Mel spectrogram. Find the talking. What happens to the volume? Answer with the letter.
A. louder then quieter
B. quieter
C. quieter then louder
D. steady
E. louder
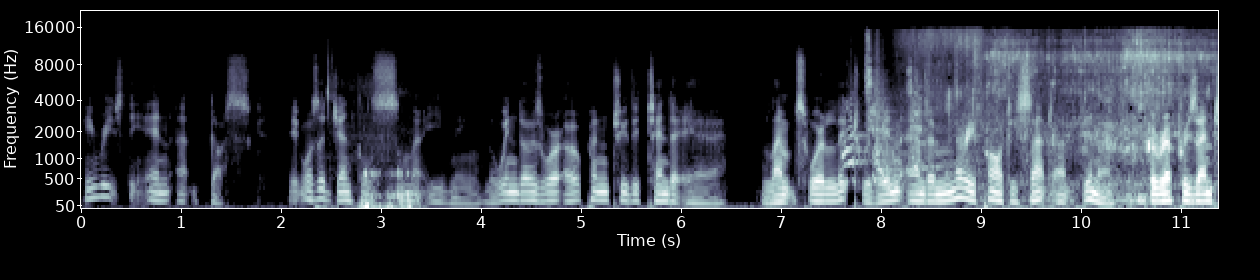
E.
